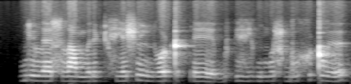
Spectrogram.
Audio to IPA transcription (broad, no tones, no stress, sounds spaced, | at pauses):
ɡ ĩ l ɛ ɬ l ɑ m ʏ ɾ i ʈ fʲ ɛ ʃ ĩ ɲ o ʈ | ɾ e b | vʲ u ɡ m u ɬ ɡ u x u ʈ w ʏ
